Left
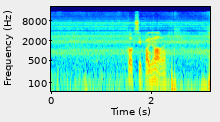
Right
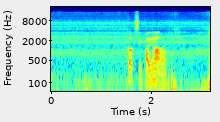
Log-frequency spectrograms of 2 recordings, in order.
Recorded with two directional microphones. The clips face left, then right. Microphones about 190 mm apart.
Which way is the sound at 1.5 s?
15° right (ahead or behind).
